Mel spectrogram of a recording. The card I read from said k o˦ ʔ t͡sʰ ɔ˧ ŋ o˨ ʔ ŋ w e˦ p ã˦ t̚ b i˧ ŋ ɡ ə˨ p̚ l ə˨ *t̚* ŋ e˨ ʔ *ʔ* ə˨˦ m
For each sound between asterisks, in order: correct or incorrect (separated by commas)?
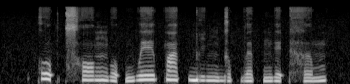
correct, incorrect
